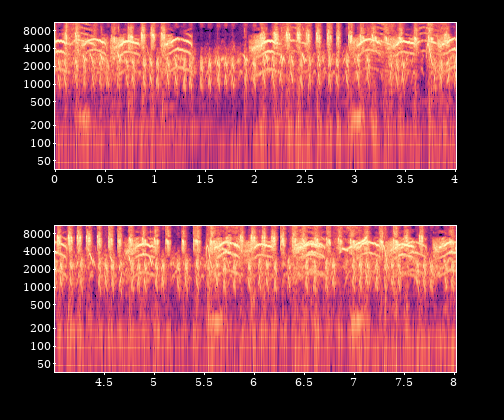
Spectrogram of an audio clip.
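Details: Lure call for trapping small birds: crowded high twittering and repeated upswept chirps, with one short lull early before the dense chorus returns.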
